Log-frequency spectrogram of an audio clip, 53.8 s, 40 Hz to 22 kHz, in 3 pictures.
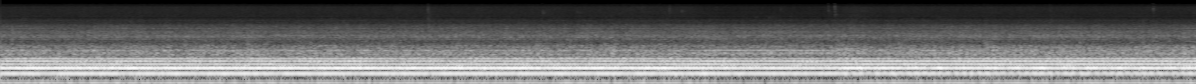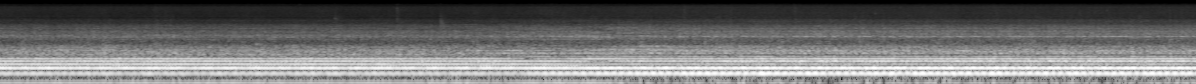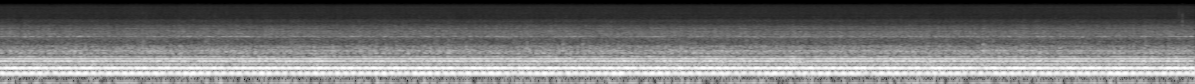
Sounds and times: Tumble dryer running 0:00.0 - 0:53.8

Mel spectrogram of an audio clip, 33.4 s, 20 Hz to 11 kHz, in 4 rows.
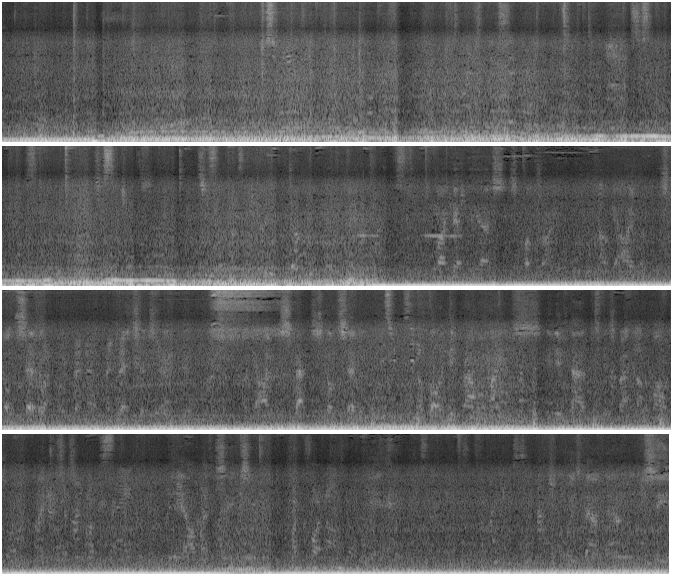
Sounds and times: Routemaster bus journey 0:00.0 - 0:33.4

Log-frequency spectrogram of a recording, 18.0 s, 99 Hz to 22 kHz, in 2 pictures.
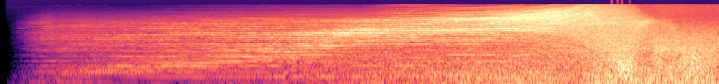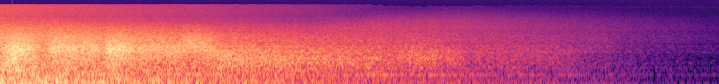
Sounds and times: digital build-up 0:05.3 - 0:16.3
whoosh 0:05.7 - 0:16.6
explosion 0:06.6 - 0:16.6
massive missile launch 0:06.8 - 0:16.3

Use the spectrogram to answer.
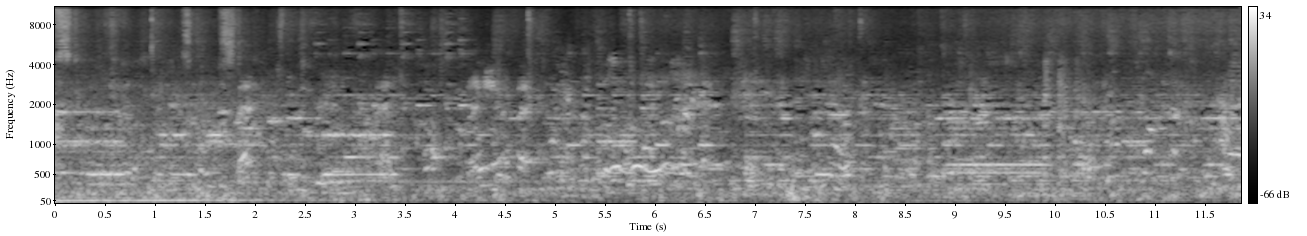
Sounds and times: Fairground Organ 0:00.0 - 0:11.8

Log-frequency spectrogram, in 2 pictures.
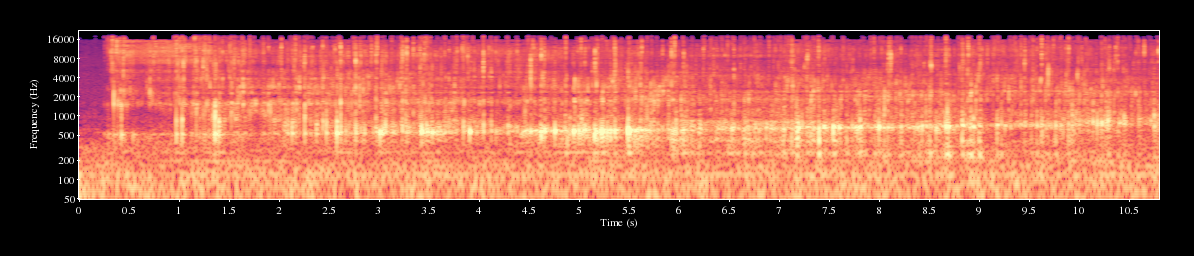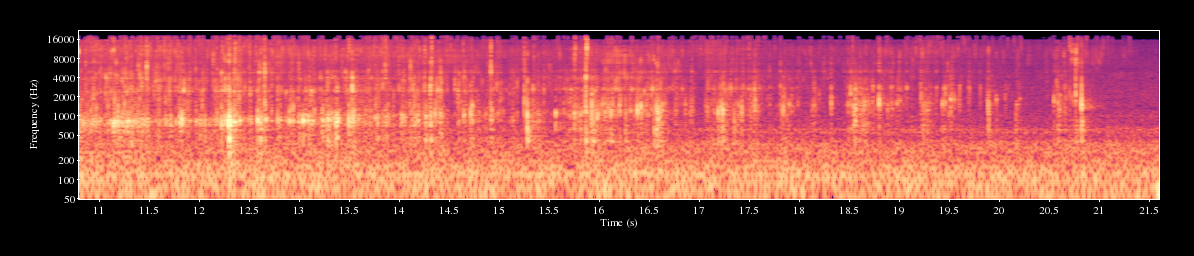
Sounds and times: cooking 0:00.0 - 0:21.4

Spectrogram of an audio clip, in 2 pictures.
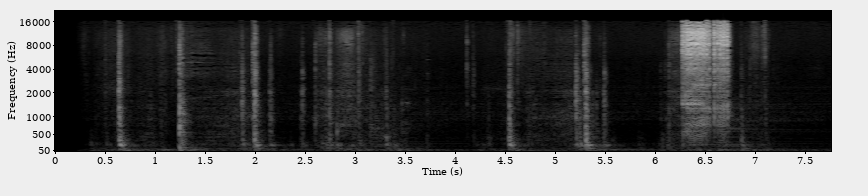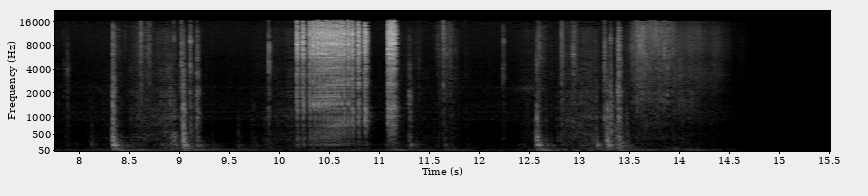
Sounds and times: Handbrake 0:00.6 - 0:07.2
Handbrake 0:07.8 - 0:14.1
clicks, crackles and creaks 0:10.2 - 0:12.4

